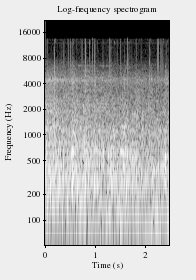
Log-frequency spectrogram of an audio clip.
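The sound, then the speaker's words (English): A tram rumbles and grinds along its rails over a bridge overhead, a steady, dense roar that holds at an even loudness throughout, with no voices. “I hear a tram grinding over too, I think.”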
